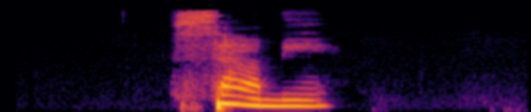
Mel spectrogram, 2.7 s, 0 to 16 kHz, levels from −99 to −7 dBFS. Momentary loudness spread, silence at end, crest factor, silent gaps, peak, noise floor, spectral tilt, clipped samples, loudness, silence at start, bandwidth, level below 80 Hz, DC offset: 13 LU; 1.05 s; 24 dB; none; -4 dBFS; -79 dBFS; -5.5 dB/octave; under 0.1%; -24 LUFS; 0.85 s; 11.5 kHz; -54 dBFS; under 0.1%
